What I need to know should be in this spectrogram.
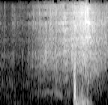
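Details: Ventilator audible behind the user's own speech while he records a Star Wars podcast; a building airy hiss ends in a brief forceful whoosh of delivered air. One mechanical ventilator breathing cycle.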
